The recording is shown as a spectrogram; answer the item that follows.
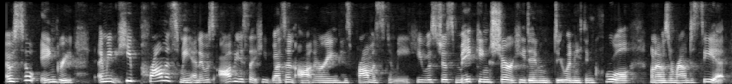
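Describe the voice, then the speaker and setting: A woman reading a story aloud as a podcast host, informal and expressive, ready to step out of the narration for asides. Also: mid-range voice, brisk, few pauses. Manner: expressive, breaks character, giggly slips and asides.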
